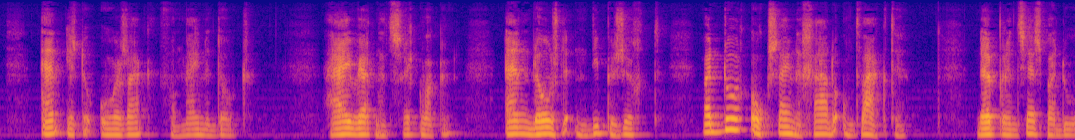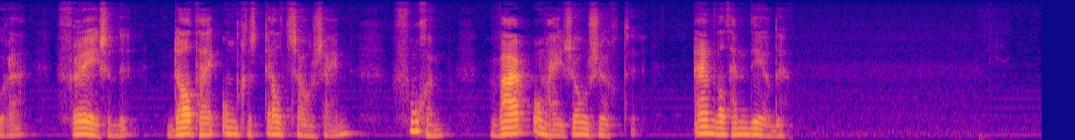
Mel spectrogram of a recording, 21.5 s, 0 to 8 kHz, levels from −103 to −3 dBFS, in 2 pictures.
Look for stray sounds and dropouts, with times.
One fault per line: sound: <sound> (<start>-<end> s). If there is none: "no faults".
no faults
